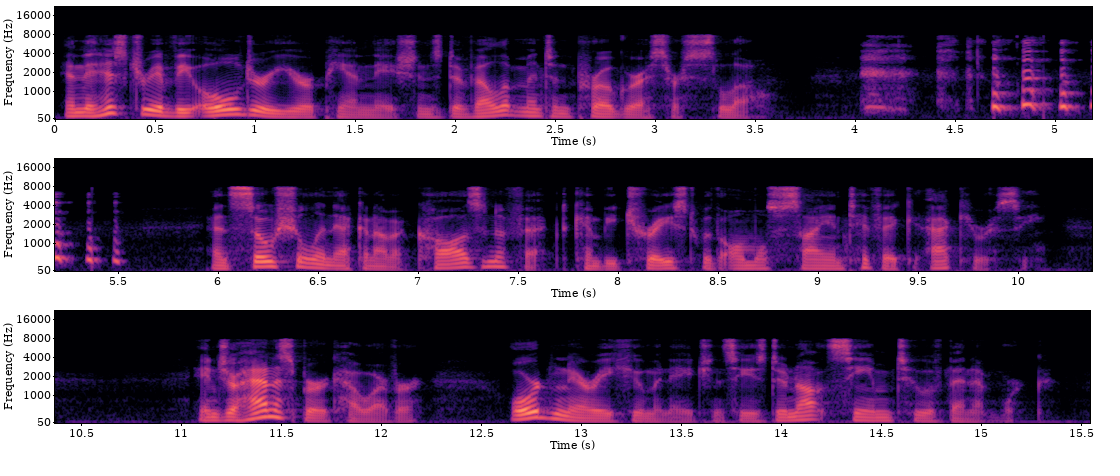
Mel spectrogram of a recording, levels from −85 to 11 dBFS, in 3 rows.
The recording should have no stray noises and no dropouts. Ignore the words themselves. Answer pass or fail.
fail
